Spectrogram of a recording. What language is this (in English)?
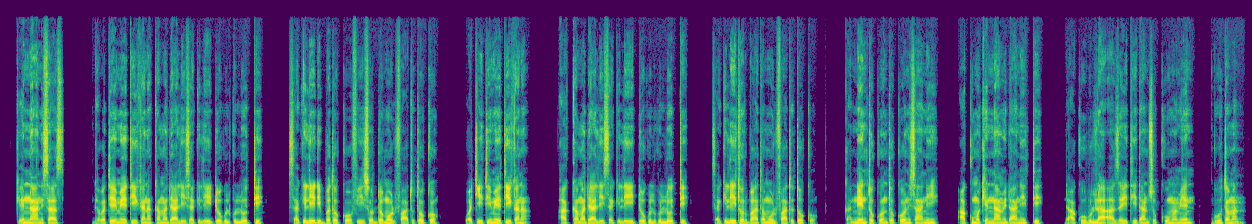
Oromo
